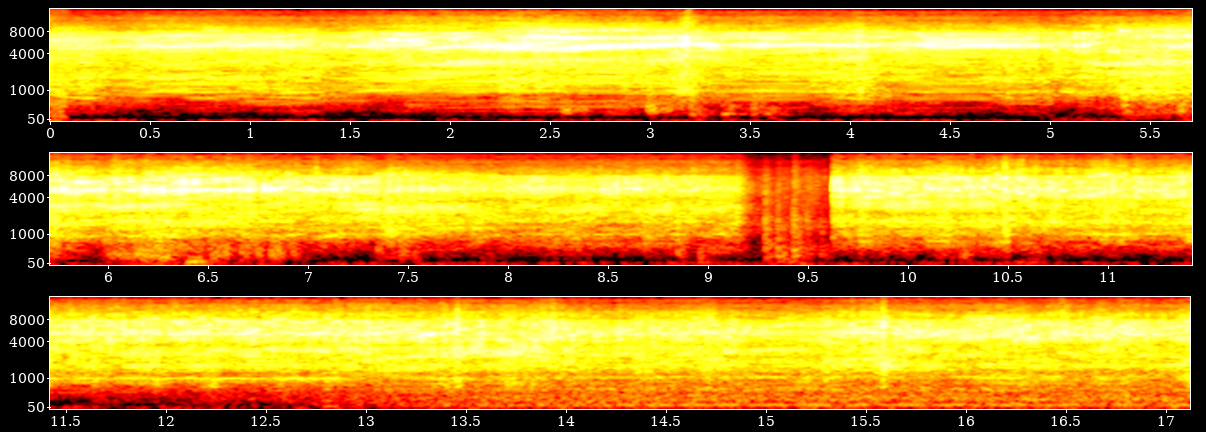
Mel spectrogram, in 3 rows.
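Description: Electric grooming clippers fitted with a 10 blade shaving a Shih Tzu's belly, a steady close buzz that shifts in pitch and load as the blade moves through fur, with a brief pause near the end.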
